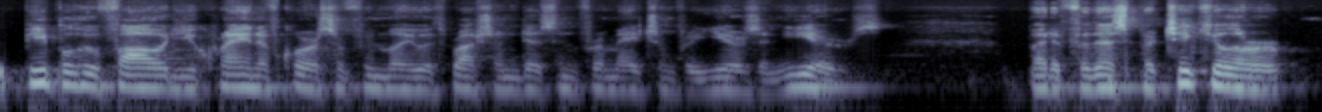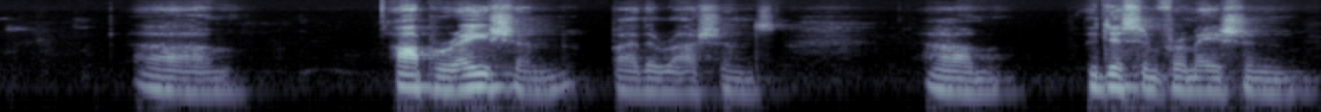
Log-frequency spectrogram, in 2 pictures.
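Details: Adult male speaker; normal voice.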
